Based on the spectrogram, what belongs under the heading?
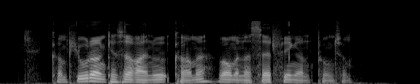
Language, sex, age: Danish, male, 21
